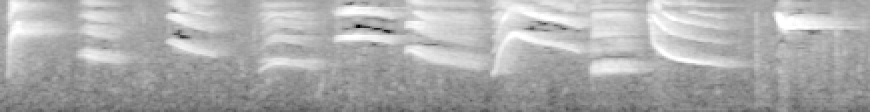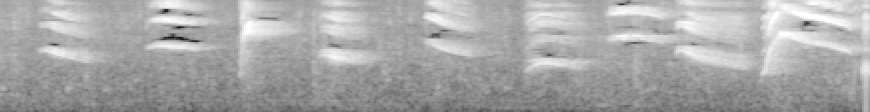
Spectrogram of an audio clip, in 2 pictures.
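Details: Green-winged saltator song played to get other birds singing: strong slurred whistles, mostly falling, some sweeping up, repeated about twice a second in an uneven, overlapping stream at several pitch levels.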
